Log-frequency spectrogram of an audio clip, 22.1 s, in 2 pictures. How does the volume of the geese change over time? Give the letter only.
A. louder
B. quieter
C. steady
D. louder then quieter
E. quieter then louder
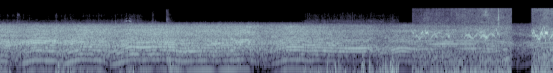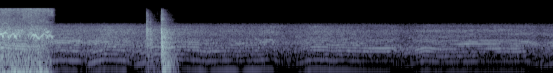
A.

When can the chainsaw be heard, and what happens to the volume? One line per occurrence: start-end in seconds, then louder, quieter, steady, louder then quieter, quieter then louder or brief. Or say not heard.
0.0-22.0 quieter.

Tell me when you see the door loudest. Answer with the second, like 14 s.
14 s.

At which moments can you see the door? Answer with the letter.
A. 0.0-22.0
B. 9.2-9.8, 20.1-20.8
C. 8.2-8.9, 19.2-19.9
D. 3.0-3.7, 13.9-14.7
D.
